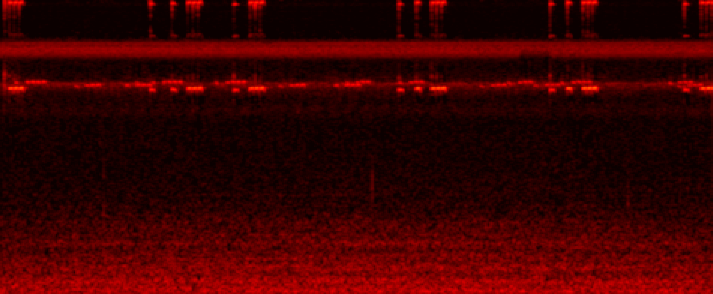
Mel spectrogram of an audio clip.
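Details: Insects calling at a fixed camera spot, a sustained piercing drone of high tones punctuated by brief clustered clicks every couple of seconds, with soft low outdoor noise underneath.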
